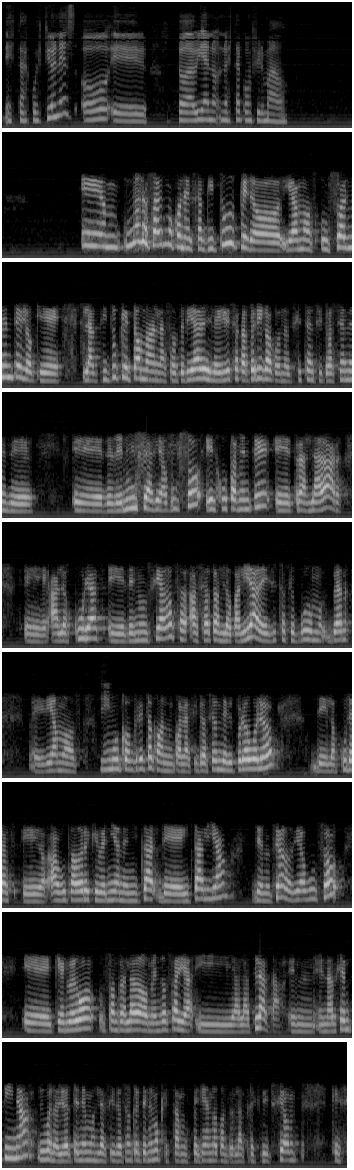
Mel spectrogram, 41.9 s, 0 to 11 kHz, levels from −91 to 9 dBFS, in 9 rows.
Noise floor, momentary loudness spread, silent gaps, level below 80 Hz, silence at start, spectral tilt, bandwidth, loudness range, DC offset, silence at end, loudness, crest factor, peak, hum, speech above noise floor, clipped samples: -68 dBFS; 14 LU; none; -70 dBFS; 0.05 s; -6 dB/octave; 9.8 kHz; 8 LU; under 0.1%; 0 s; -28 LUFS; 20 dB; -10 dBFS; none; 40 dB; under 0.1%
